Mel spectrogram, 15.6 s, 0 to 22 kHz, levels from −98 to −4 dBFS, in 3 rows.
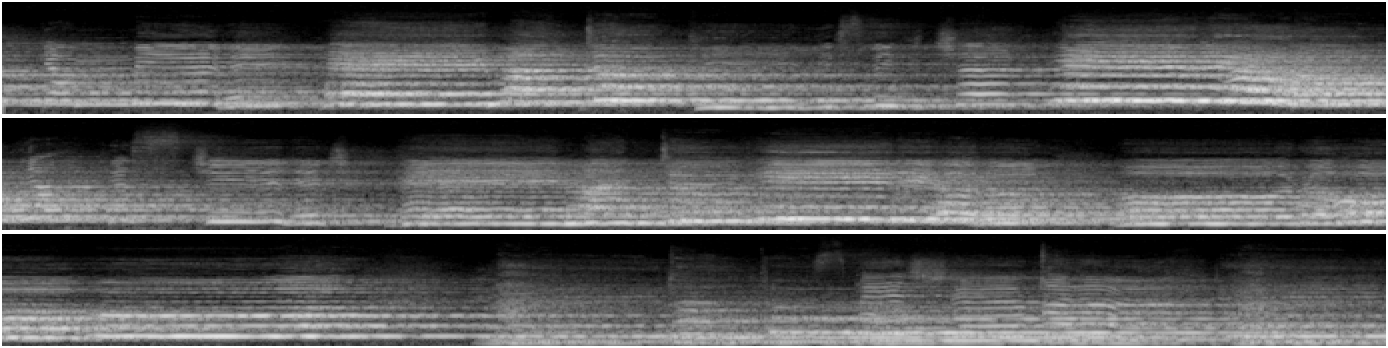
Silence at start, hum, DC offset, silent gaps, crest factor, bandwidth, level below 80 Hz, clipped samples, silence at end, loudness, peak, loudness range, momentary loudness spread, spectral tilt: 0 s; none; under 0.1%; none; 18 dB; 9.2 kHz; -74 dBFS; under 0.1%; 0 s; -25 LUFS; -8 dBFS; 5 LU; 12 LU; -6.5 dB/octave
